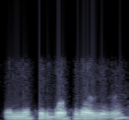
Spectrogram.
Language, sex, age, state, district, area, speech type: Kannada, male, 45-60, Karnataka, Raichur, rural, conversation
